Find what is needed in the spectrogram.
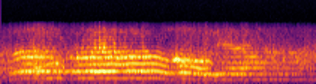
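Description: Slow chanted singing by voices: a long held note that slides down in pitch a little after two seconds, then fades near the end.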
